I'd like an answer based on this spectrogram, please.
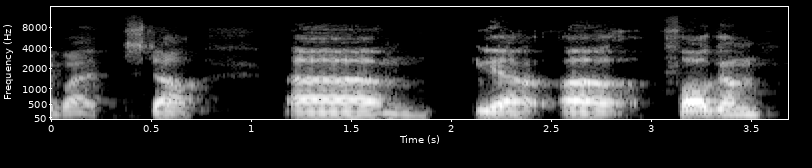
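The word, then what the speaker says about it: Fulgham: still um yeah uh fulgum i think is how you say his name oh yeah folgom that's right that rookie so yeah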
